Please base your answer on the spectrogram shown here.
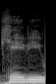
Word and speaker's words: Cavey: It's Cavey, yeah. And then we'll come right back in just a moment. Great. All right, we're back with David Cavey.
